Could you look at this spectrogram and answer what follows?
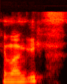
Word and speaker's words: Hemangi: But today with me is Hemangi Dhir. Am I pronouncing your name correct, Hemangi? Yeah, that's exactly how it's pronounced.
